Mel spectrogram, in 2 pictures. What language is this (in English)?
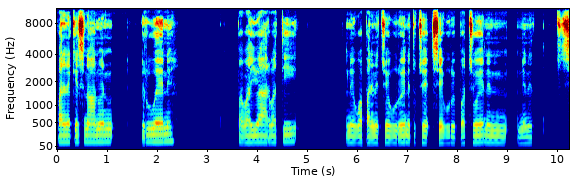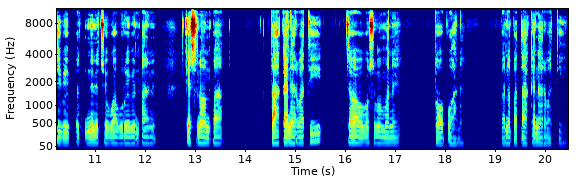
Hahon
